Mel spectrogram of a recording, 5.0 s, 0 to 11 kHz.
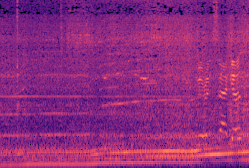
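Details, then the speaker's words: Commer van with 2.3 turbo, new in-tank pump, about 10 litres fuel, driving uphill on high boost: uneven stumbling beat under exhaust drone; misfire, owner unsure if low fuel. "on the way to the petrol station I had a misfire now maybe that misfy is nothing to do with you or maybe it was low on you I don't know"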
